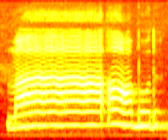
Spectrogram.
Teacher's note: آخر میں جب ہم دال پر وقف کریں گے تو یہاں قلقلہ کریں گے دال میں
